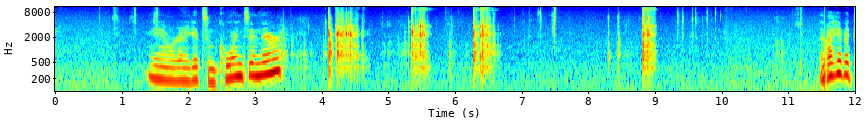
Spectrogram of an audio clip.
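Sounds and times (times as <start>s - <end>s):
coins clinking into wooden bank: 3.4s - 6.7s, 8.8s - 9.1s.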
